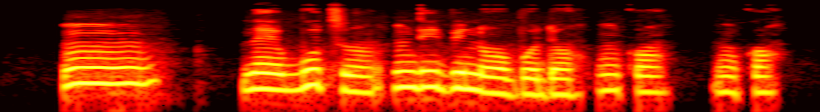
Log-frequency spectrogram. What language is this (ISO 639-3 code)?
ibo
